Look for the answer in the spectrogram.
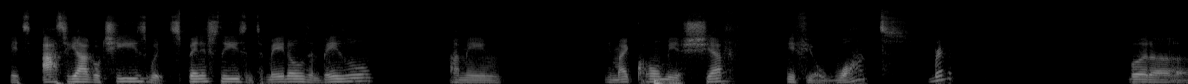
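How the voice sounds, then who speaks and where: A young man rambles through a loose comedy podcast chat, swearing freely and riffing on whatever comes to mind. His pitch swings all over the place, jumping high when he gets worked up and dropping low for mock-serious asides. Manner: profane, riffing, playful bits with voices. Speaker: podcast host.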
